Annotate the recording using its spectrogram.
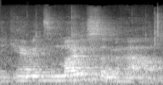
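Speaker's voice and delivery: plain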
